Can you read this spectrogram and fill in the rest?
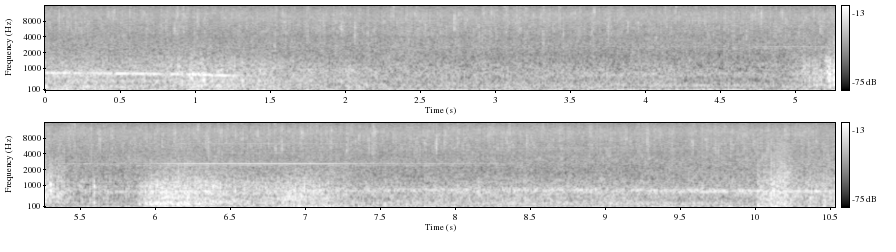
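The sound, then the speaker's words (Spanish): Steady rain of a summer thunderstorm patters down while low thunder rumbles and rolls through the storm, with a few louder cracks and swells standing out over the constant downpour. “Nada es más importante ahora que esta tormenta de verano.”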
